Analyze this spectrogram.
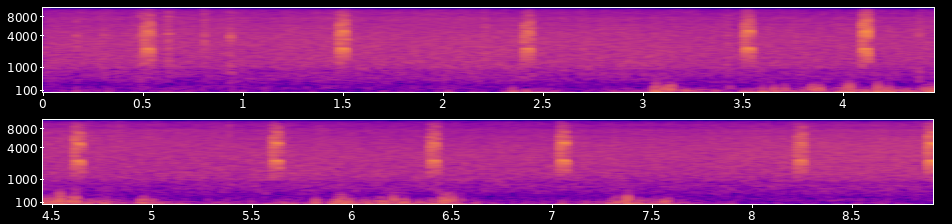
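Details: Great spotted woodpecker and chicks, GoPro footage: a steady series of hard, metallic single notes about every half second, with loud low thumping and rustling noise underneath.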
